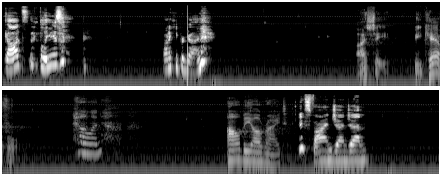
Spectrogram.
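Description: A young woman speaks close to a microphone, reading out lines with animation.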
